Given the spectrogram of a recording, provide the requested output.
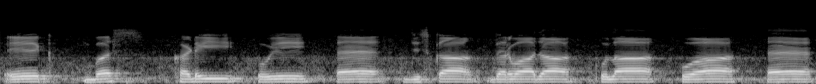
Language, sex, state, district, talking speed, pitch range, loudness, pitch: Hindi, male, Haryana, Jhajjar, 75 wpm, 120-130 Hz, -14 LUFS, 125 Hz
